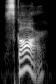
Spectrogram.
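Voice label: "scar", British English; gcompris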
